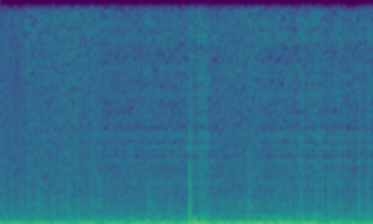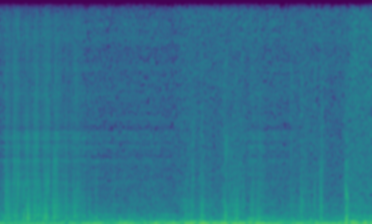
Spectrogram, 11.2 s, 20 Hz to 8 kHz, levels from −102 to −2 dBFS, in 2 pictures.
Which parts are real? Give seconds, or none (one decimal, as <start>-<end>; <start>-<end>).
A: 0.0-1.5; 3.3-3.9; 8.2-9.3; 10.0-11.2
